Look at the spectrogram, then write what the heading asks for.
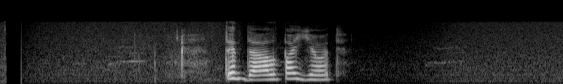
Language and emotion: Russian, neutral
